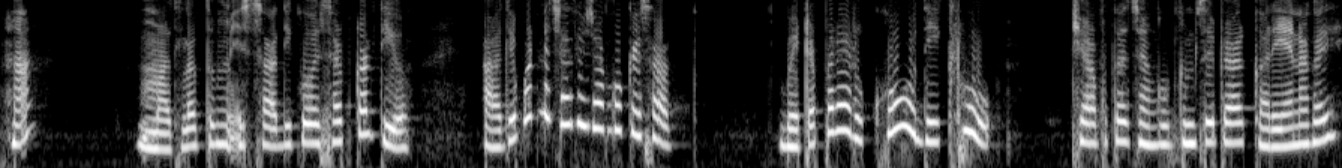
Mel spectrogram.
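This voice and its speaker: Woman playing a doting mother-in-law in a fan dub, playful and fussy, squeaky-high voice. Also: sing-song, brisk, long pauses, no room sound. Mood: caring.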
